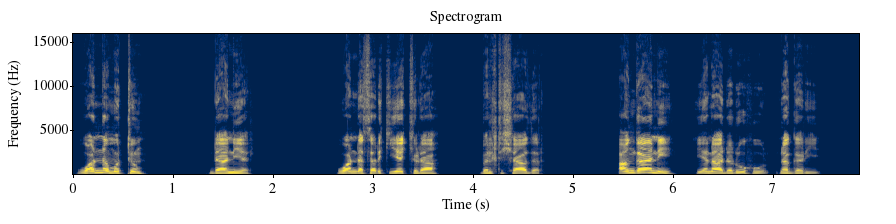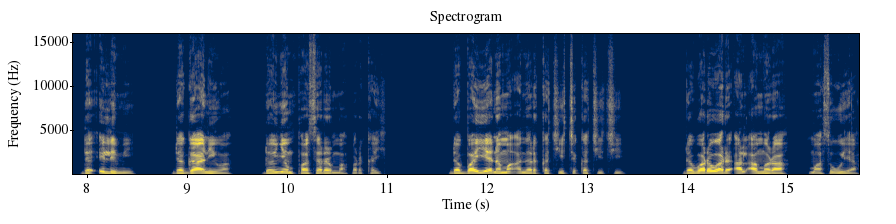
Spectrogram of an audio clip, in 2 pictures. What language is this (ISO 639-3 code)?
hau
